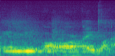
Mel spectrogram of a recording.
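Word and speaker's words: Mary: Murray's name wasn't spelled, I'm not mispronouncing it, it was spelled M-U-R-R-A-Y. Yeah, Yeah. So, but if it was M-A-R-Y, I'd still say Murray, because that's the way we grew up here in Yeah, Brasstown. My Murray. sister's name's Murray, but it's spelled with an A. M-A-R-Y.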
